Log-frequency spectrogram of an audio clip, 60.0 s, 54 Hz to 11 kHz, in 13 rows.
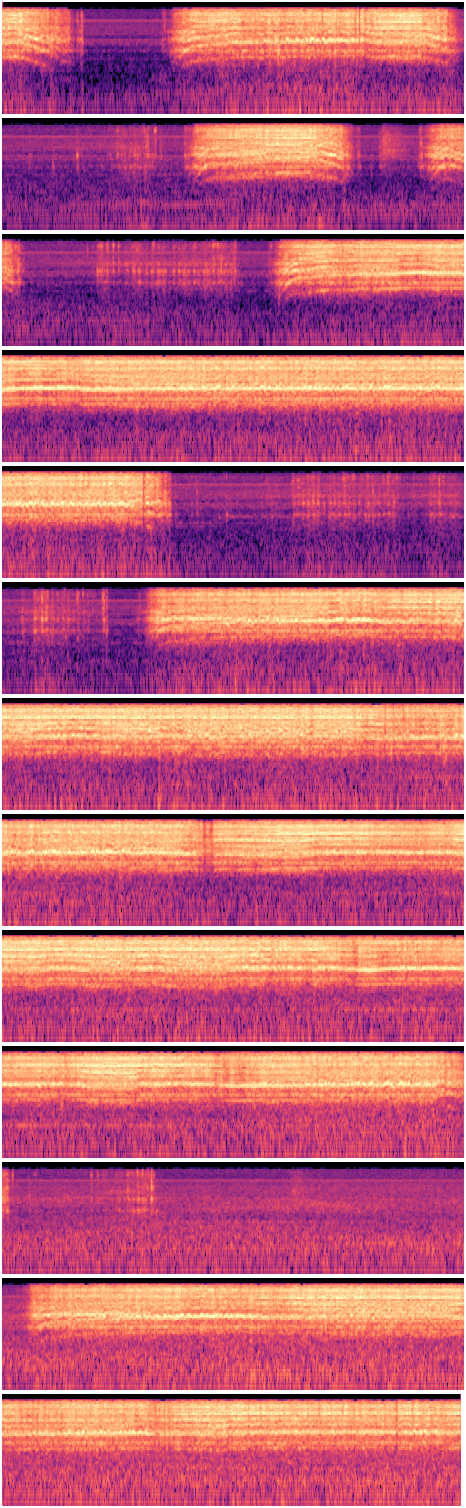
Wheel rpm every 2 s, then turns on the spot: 90, 210, 30, 110, 30, 20, 200, 220, 210, 190, 10, 40, 140, 220, 220, 210, 210, 220, 230, 220, 230, 230, 200, 20, 0, 80, 220, 210, 220, 230.
4-6 8-10 20-24 46-48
